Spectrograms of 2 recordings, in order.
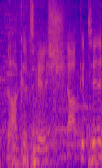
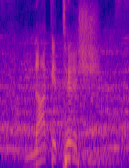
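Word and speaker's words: Natchitoches: By the way, it's actually pronounced You would never know it from it. So there's your trivia for today. Natish Louisiana.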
